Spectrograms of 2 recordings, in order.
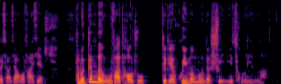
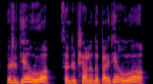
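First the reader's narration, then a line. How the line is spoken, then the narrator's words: Shouting. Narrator (Chinese): 小鼹鼠大叫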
